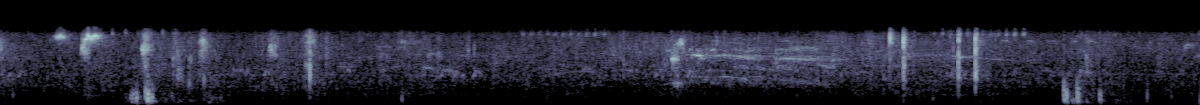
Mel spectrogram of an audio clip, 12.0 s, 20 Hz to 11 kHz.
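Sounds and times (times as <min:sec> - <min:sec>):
short bird chirps: 0:00.5 - 0:01.6.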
